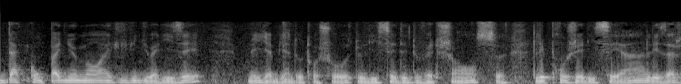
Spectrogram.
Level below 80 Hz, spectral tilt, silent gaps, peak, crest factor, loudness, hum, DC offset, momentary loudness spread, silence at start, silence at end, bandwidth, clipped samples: -26 dBFS; -6 dB/octave; none; -4 dBFS; 14 dB; -19 LUFS; none; 0.4%; 4 LU; 0 s; 0 s; 8 kHz; under 0.1%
